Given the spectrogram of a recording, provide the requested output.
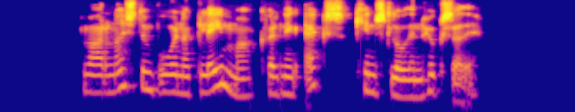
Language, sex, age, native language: Icelandic, female, 20-29, Icelandic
